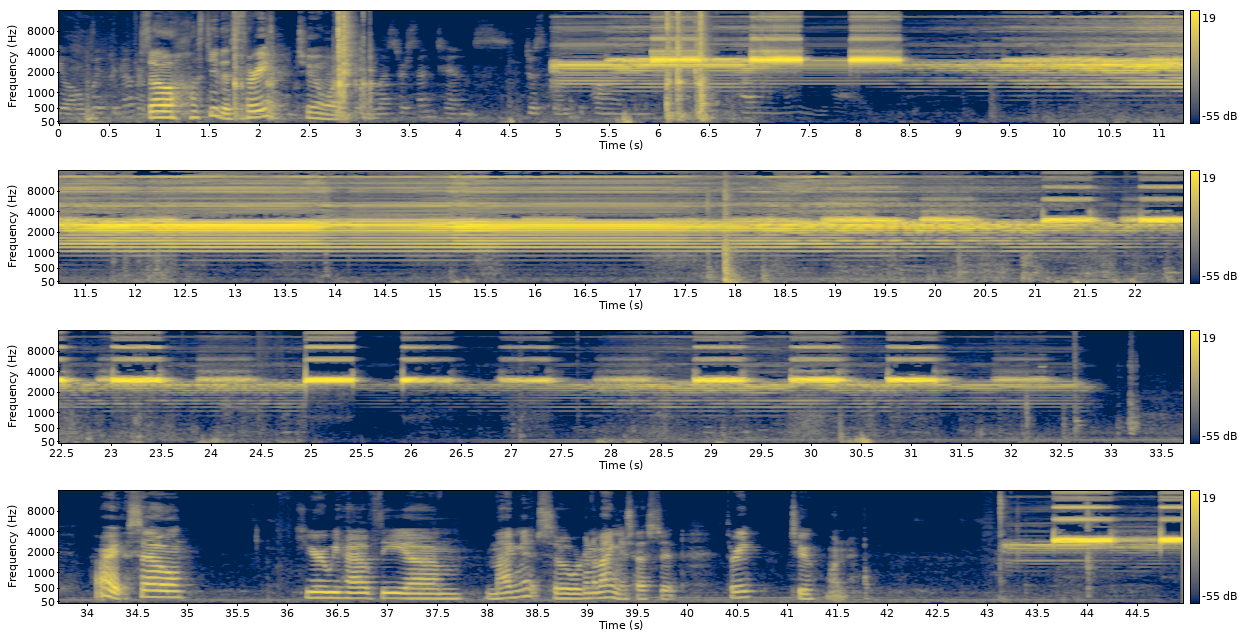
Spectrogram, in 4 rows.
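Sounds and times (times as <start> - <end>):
fire alarm horns: 4.9 - 33.0, 43.1 - 44.9.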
